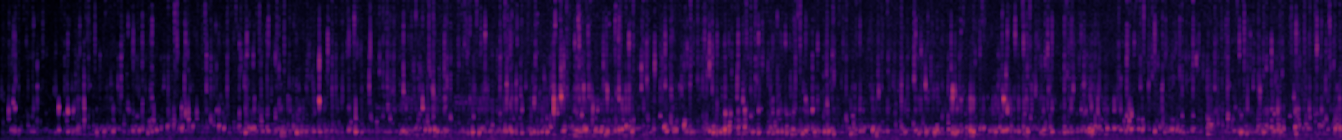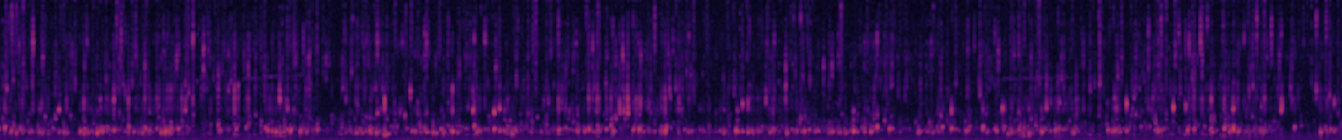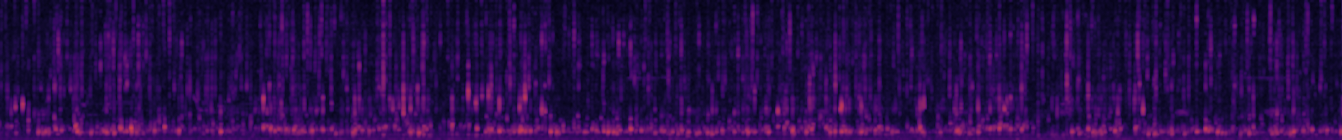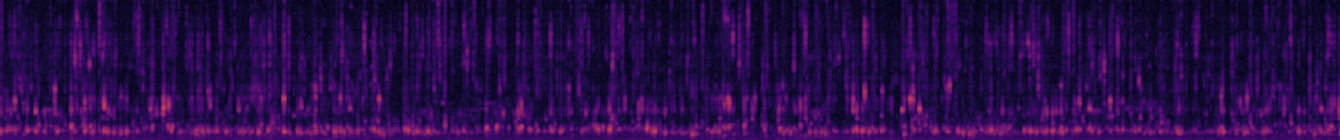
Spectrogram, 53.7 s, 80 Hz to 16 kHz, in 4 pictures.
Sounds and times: small stream is hurtling 0:00.0 - 0:53.6

